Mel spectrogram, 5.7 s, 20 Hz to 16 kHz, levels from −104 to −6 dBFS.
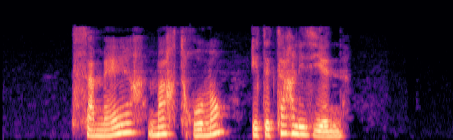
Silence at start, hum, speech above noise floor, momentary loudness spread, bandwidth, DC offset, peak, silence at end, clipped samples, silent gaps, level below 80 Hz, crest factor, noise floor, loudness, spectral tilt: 0.9 s; none; 73 dB; 8 LU; 7.8 kHz; under 0.1%; -2 dBFS; 1.35 s; under 0.1%; none; -56 dBFS; 14 dB; -87 dBFS; -15 LUFS; -8 dB/octave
